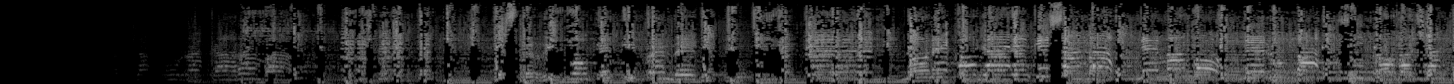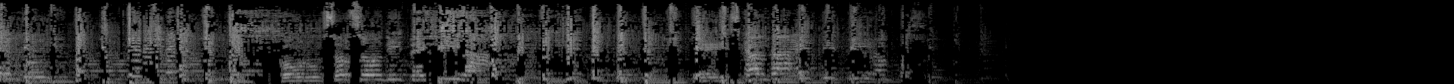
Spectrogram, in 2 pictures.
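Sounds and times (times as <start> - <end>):
cha cha cha music: 2.1 - 24.6.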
